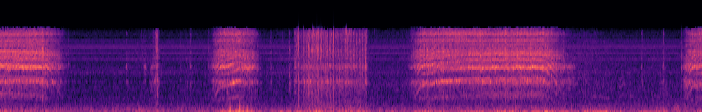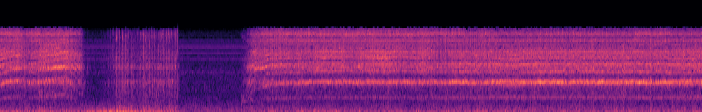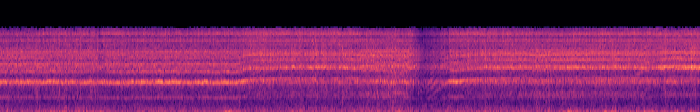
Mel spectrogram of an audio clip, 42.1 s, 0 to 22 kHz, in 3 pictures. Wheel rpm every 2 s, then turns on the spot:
80, 0, 40, 30, 120, 80, 20, 110, 30, 50, 140, 140, 140, 140, 140, 140, 150, 160, 120, 160, 160.
6-8 16-18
